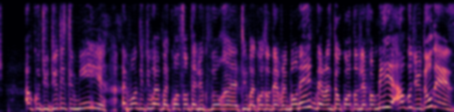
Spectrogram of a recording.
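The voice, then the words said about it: Angry woman, put-on French accent. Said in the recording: “She loves doing accents ... Do a French angry lady who found out that all the croissants are sold out.”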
